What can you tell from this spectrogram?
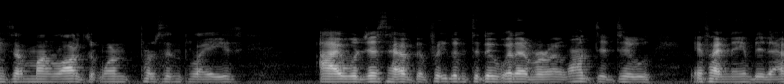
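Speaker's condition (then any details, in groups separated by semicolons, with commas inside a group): Cerebral palsy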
